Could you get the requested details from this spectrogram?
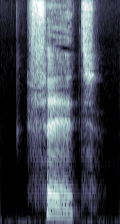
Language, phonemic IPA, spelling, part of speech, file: French, /fɛt/, fêtes, noun / verb, LL-Q150 (fra)-fêtes.wav
- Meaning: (noun) plural of fête; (verb) second-person singular present indicative/subjunctive of fêter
